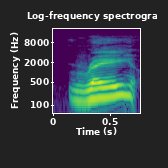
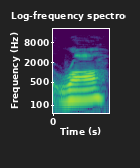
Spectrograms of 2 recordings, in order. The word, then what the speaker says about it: Re: Re, or I've heard other people pronounce it Ra, was the sun god.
